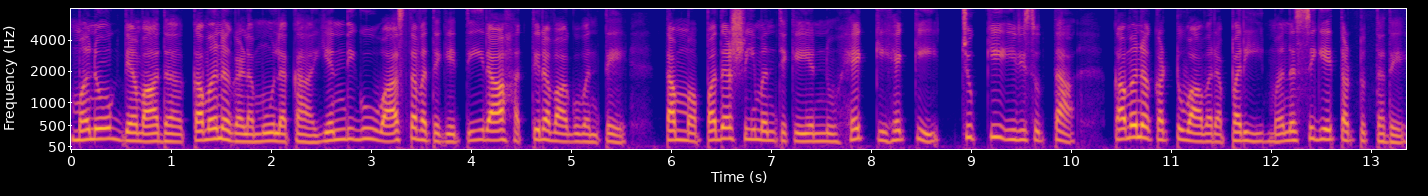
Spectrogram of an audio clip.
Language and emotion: Kannada, neutral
